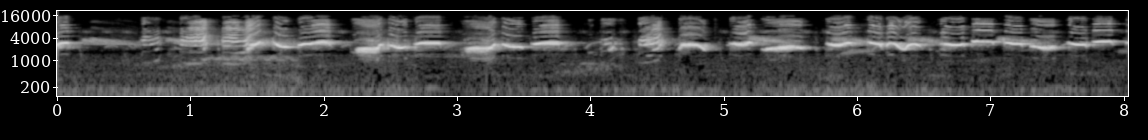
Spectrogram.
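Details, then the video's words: A Chinese hwamei, dancing while it sings, gives varied loud whistled phrases, some rising, some dropping, broken by short harsh buzzy bursts and sharp clicks. "Họa mi ngũ trường hót múa cực chất"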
